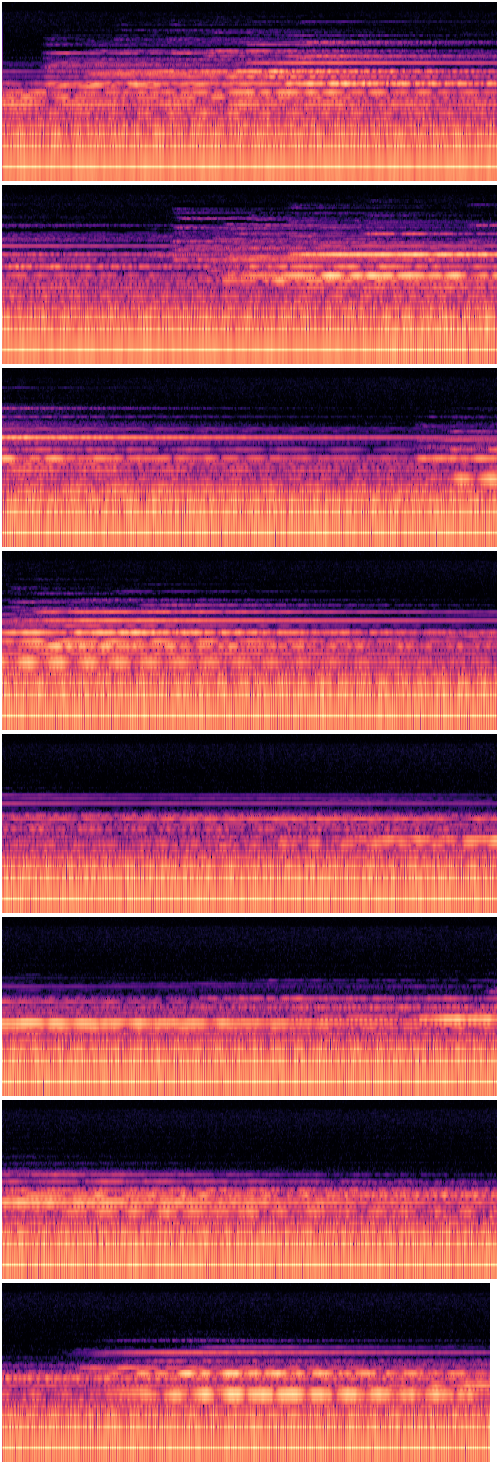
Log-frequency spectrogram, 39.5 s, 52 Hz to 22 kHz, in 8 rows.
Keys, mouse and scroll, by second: 0.2 click, 2.6 click, 3.9 click, 15.1 middle click, 15.9 Tab, 16.4 middle click, 18.8 click, 23.9-25.0 scroll down 1, 25.0 click, 25.0-26.1 scroll down 3, 31.6 click, 32.8 click, 35.9 click, 37.1 click.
